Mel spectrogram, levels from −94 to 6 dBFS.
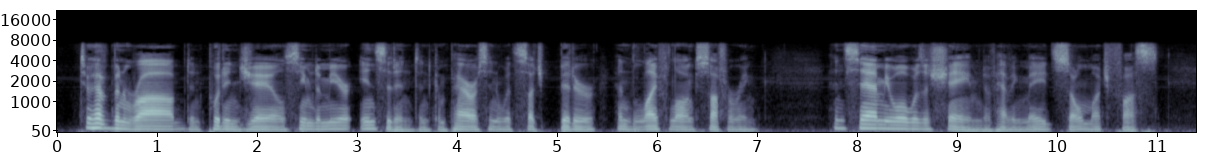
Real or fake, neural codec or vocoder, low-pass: real; none; 7.2 kHz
